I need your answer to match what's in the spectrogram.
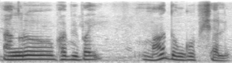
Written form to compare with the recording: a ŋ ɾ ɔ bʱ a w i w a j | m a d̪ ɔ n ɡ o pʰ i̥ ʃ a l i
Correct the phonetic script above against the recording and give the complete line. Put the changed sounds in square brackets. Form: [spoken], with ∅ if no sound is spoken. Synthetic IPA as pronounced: a ŋ ɾ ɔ bʱ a [b] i [b] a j | m a d̪ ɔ [ŋ] ɡ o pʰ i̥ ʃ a l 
